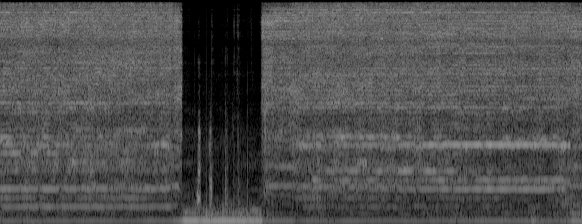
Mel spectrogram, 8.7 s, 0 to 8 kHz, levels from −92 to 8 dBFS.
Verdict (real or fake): fake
